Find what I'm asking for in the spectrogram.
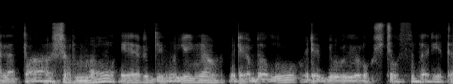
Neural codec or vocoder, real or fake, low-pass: codec, 16 kHz, 2 kbps, FreqCodec, smaller model; fake; 7.2 kHz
